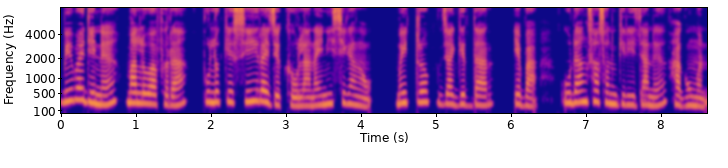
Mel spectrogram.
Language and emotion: Bodo, neutral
